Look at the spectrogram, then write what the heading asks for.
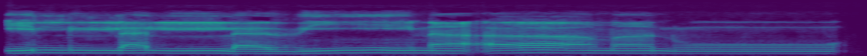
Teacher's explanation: الذین میں ذال کو باریک اور یا مدہ کھینچیں گے۔ الا الذین آمنوا، آمنوا میں واو مدہ۔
